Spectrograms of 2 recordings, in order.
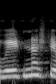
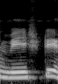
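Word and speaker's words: Wednesday: कुछ लोग वेडनेसडे पढ़ते कि इसका शुद्ध उच्चारण वेंसडे होता है, हम इसको नहीं छोड़ेंगे।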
